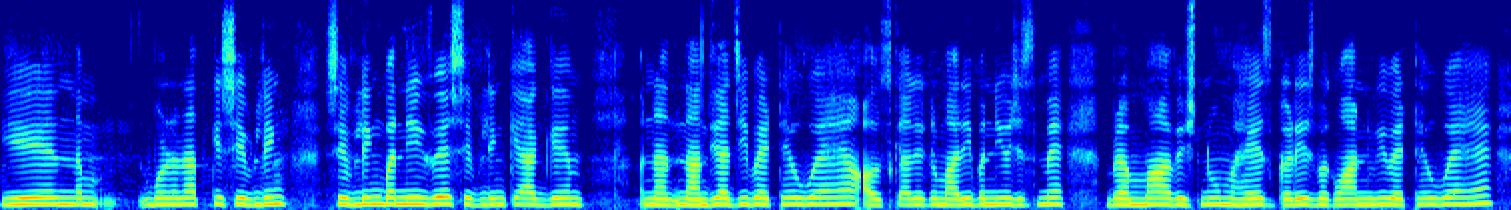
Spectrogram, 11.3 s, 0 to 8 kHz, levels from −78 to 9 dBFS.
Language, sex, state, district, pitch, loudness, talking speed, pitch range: Hindi, female, Uttar Pradesh, Etah, 240 Hz, -23 LUFS, 190 wpm, 230-245 Hz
